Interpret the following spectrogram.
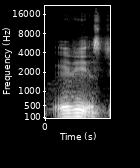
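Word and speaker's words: wrist: आर आई एस टी रिस्ट या यहां पे ये क्या है डब्लू साइलेंट है अगर किसी स्पेलिंग की शुरुआत डब् एओ से होती है तो सामान्यता वहां पर डब्लू साइलेंट ही होता है यह बात भी ध्यान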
